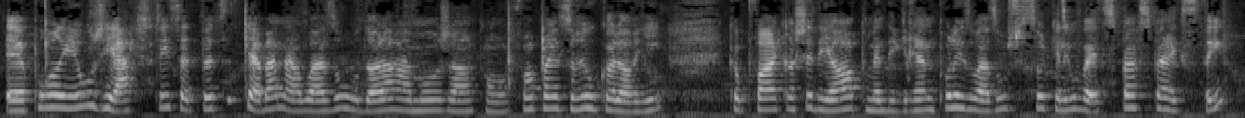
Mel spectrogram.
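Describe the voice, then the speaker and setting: A young woman with a Québécois French accent talks through her purchases in a loose, rambling vlog style, full of small fillers and restarts. Her voice sits a little high for a woman. A faint noise hangs under the recording. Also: fairly even intonation, fast talker. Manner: chatty, rambling, many fillers. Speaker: vlogger. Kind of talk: casual vlog showing purchases.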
